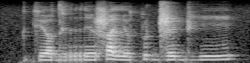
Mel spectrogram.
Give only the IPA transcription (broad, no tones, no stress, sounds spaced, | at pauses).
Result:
kʲ ɔ d i r i ʂ a lʲ ə tʷ ə ɖ͡ʐ i ɖʱ i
